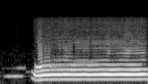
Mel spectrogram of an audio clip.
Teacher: ओम बोलते हैं तो बहुत दूर देर तक उच्चारण करते हैं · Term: प्लुत स्वर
